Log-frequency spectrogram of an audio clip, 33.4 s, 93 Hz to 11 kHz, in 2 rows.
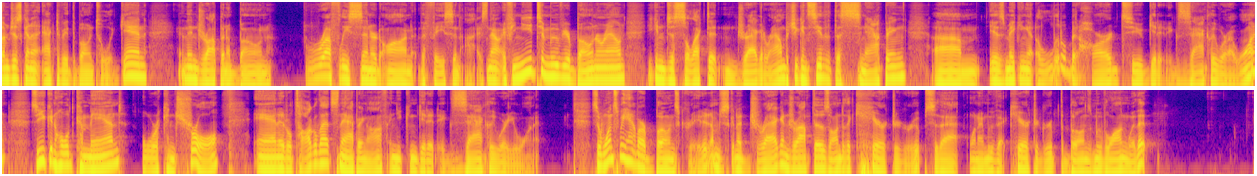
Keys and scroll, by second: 4.0 t, 30.7 super+z.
